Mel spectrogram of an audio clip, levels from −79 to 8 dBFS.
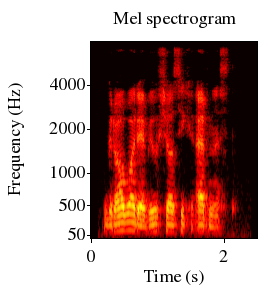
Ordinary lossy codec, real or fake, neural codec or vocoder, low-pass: none; real; none; 7.2 kHz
